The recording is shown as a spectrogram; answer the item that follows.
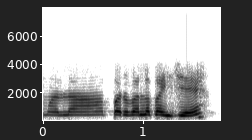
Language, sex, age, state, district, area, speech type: Marathi, female, 30-45, Maharashtra, Wardha, rural, conversation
